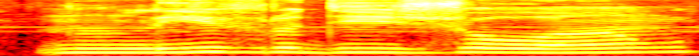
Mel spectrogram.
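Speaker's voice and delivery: ordinary delivery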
